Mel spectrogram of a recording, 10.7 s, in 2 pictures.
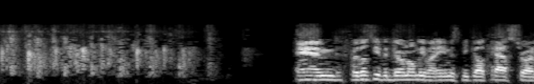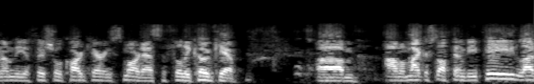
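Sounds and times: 
crowd applauding for sponsors: 0:00.0 - 0:02.3
speech: 0:03.0 - 0:10.6.

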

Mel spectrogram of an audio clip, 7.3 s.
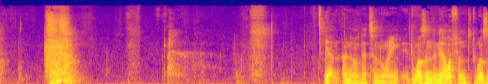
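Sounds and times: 
person blowing nose: 0:00.6 - 0:01.4, 0:03.7 - 0:04.1
person sneezing: 0:00.6 - 0:01.4
speech: 0:04.8 - 0:07.3.

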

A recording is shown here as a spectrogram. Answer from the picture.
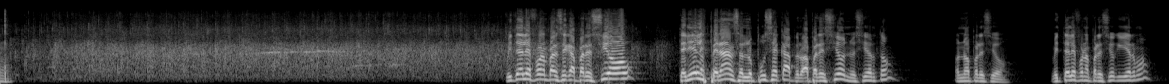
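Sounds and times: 
audience applause for volunteers: 0:00.0 - 0:07.5
speech: 0:05.0 - 0:11.6.

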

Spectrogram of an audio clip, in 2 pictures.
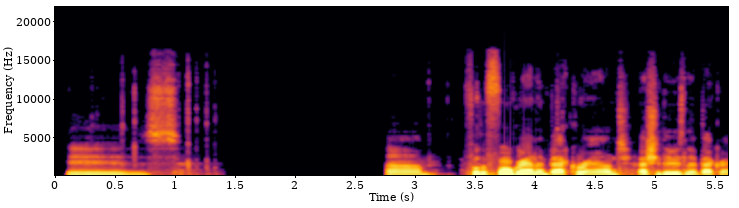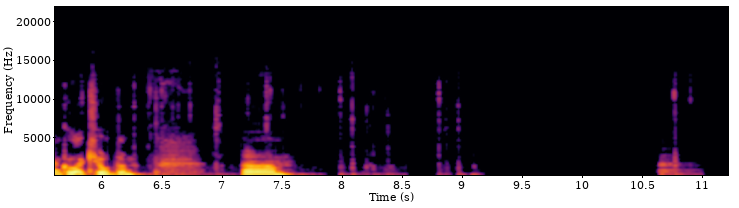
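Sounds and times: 
speech: 0:00.1 - 0:01.2, 0:02.8 - 0:06.6, 0:07.2 - 0:07.6
slow typing on a computer keyboard: 0:00.5 - 0:01.4, 0:06.8 - 0:09.2.

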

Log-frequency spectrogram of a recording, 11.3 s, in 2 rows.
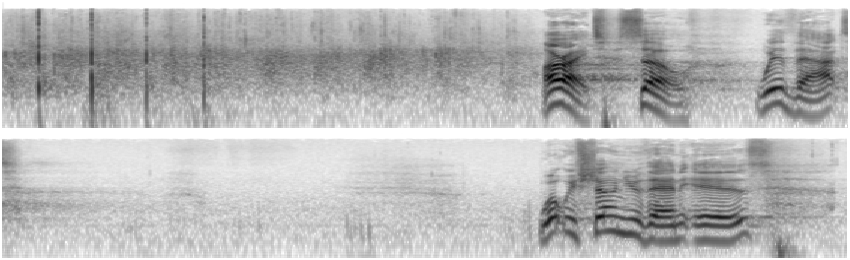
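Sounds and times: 
small golf clap from audience: 0:00.1 - 0:01.6
speech: 0:03.6 - 0:05.8, 0:09.2 - 0:11.0.

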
